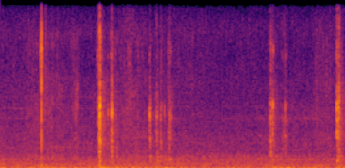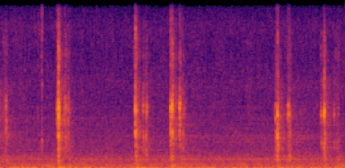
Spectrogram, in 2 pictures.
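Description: A password is typed on a computer keyboard while signing into a legal research database. Many crisp keystrokes land at an uneven pace with short pauses between them, and no voices.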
